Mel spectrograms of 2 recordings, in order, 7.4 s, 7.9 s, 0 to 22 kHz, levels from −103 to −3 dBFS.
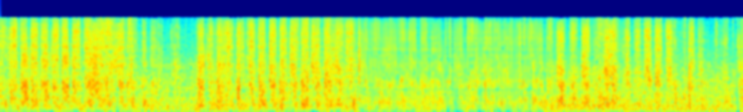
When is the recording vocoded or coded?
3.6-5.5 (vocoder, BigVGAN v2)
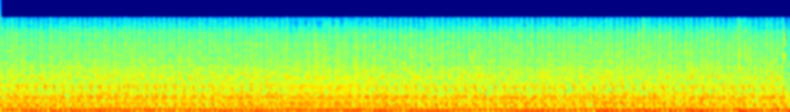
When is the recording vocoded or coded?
2.9-3.6 (vocoder, BigVGAN v2)

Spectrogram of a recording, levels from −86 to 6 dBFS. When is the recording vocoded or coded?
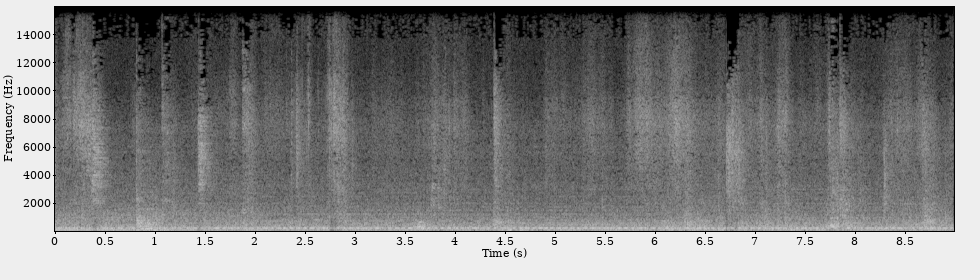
none

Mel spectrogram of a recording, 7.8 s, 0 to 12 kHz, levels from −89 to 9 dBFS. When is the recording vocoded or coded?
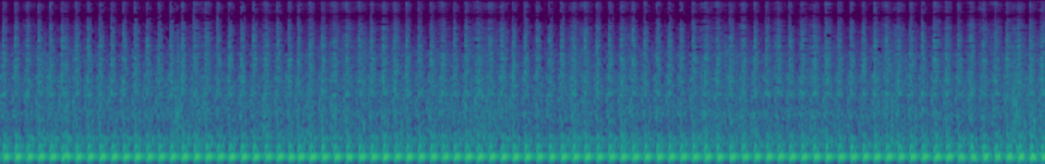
7.0-7.8 (vocoder, BigVGAN v2)

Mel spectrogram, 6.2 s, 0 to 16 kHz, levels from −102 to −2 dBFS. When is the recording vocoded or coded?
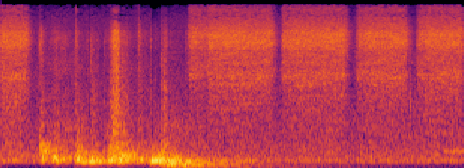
0.0-6.2 (vocoder, BigVGAN v2)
